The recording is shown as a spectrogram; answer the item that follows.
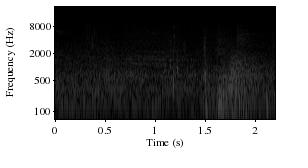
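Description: Near silence: room tone, with a few faint taps in the second half.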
